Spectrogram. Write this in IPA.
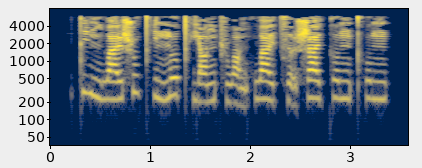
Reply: t̪ i˥˩ ŋ w a˧˥ ɪ̯ ʂ u˥ t̪ʰ i˨ n n̪ ɤ˥ t̪ʰ j ɑ˧˥ ŋ ʈ͡ʂ w ɑ̰˨˩ ŋ x w a˥˩ ɪ̯ t͡s ɹ̩˨˩ ʂ a˥ ɪ̯ k ɤ˥ ŋ t̪ʰ ʊ˥ ŋ

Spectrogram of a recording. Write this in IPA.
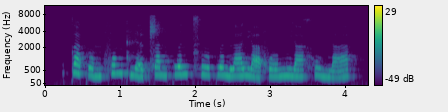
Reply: t̪ ä˥˩ k ɤ̰˨˩ ŋ f ɤ˥ ŋ pʰ j ɛ̰˨˩ ʈ͡ʂ a˥˩ n k w ə˥ n t͡sʰ ɹ̩˥˧ p w ə˥˩ n ɻ ä˧˥ l j ä̰˨˩ f ɤ˧˥ ŋ l j ä˧˥ x u˥˩ n̪ j ä˧˥

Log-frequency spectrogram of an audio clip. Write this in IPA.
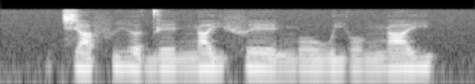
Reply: t͡ɕ a˩ f i˧˩ ə̯ d eː˩ ŋ a˧ j f eː˧˩ ŋ oː˩ w j o˩˧ ŋ a˧˥ j

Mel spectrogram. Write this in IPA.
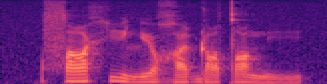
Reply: sˤ a˦˥ x i˥˩ lʲ ø˥˩ ʁ a˦˥ ɖ u˨˩ tˤ i˥˩ n̪ i˨˩˦

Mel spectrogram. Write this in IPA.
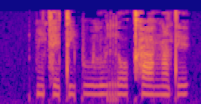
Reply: p ĩ˨ t͡s e˨ t i˨ p uː˨ l u˨ r oː˨ kʰ aː˨ ŋ ã˨ t ɪ˦

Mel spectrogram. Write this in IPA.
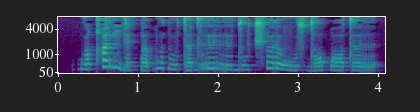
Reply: ɓ u˩˥ qʰ ə˥ r ŋ ɡ ɛ˩ k͡p ɐ˩ ɓ u˥ ɗ u˧ t ɐ˩˥ d r ɨ˥ r ɨ˧ d u˧ t͡ʃʰ ɵ˥ ɾ ɵ˧ v u˩˥ s d ɔ˩˥ ɓ ɔ˧ t ə˧ r

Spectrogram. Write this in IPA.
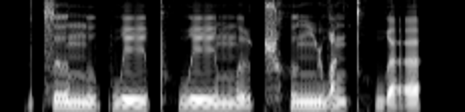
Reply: t͡s ɤ˥ n̪ u˧˥ p w e˧˥ ɪ̯ pʰ w e˧˥ ɪ̯ m ɤ̰˨˩ ʈ͡ʂʰ ʊ˥ ŋ ɻ w ɑ˨ ŋ t̪ʰ w ä̰˨˩˦

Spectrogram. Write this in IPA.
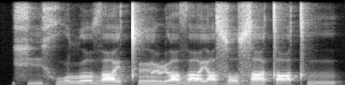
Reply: x i˩˧ x u˧˩ lˠ y˧˩ ðˤ eː˧˩ tʰ øː˥ ɭ ɯ˥˧ ðˤ eː˧˩ zˤ y˥˧ zˤ æ˥ t ɑ˩˧ tʰ ɯ˥

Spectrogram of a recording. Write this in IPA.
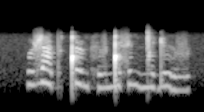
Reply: u ʐ a d̪ ɒ ǃ ə˞ ŋ h ɨ v ŋ͡ǃ ɨ s ɨ ŋ ŋ͡ǀ i ɖ ɨ v

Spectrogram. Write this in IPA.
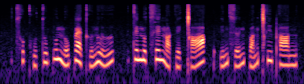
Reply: t͡sʰ o˧ kʰ u˩ t u˧ p u˥ n o˩˥ p æ˥˩ kʰ ɯ˩˥ n l ɯ˩˥ | t e˥ n o˧ t͡sʰ e˥ ŋ ɑ˩ k e˩ ǀ ɑ˩˥ | ʔ i˩˥ n s ø˩˥ n p ɑ˩˥ n ǀʰ i˥ pʰ ɑ˧ n

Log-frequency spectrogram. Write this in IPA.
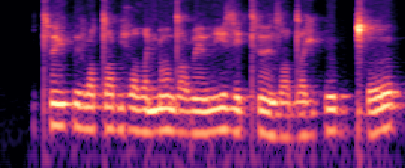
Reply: tʰ ɐ̃ ʒ p ɨ v ɨ tˤ ɐ b vʲ ɨ ðˤ ɘ mʲ ɐ̃ dˤ o β ɛ̃ v i z i tʰ ɐ̃ z ɛ dˤ i ʒ p u b ǀʰ o

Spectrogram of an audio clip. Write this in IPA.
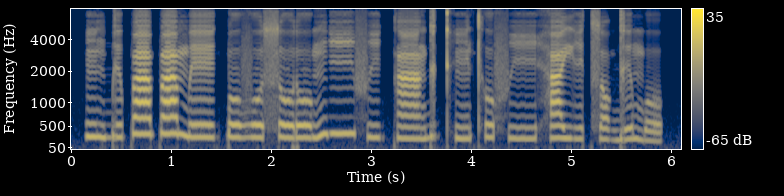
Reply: ĩ˨ ɡ͡b ɪ˨ p a˦ p a˦ m eː˨ k͡p o˨ v o˨ s o˨ ɾ o˨ ŋ iː˦ f i˨ k ã˨ ɡ ɪ˦ kʰ ĩ˨ tʰ ʊ˦ f iː˨ h a˦ j i˨ t͡s ɔ˨ ɡ ɪ˨˦ m o˨

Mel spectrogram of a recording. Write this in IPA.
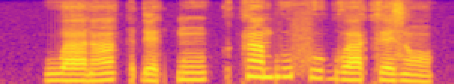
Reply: w aː˨ ɾ ã˧ | ɗ ɛ˨ k͡p ũ˧ | k ã˦ b u˦ f u˧ ɡʷ aː˨ k ɛ˨ z ɔ̃˨

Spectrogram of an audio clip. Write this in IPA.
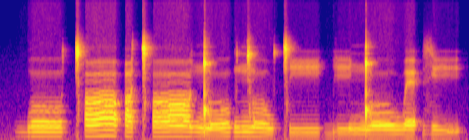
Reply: ɡ͡b oː ǀʰ ɑː ʔ ɑ ǀʰ ɑː ŋ͡ǃ oː ɡ ŋ͡ǀ oː w ǀ iː ɡ͡b iː ŋ͡ǃ oː w ɛ ʔ z iː

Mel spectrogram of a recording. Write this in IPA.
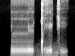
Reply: lː ʏ ɡ͡ǃ e ɡ i

